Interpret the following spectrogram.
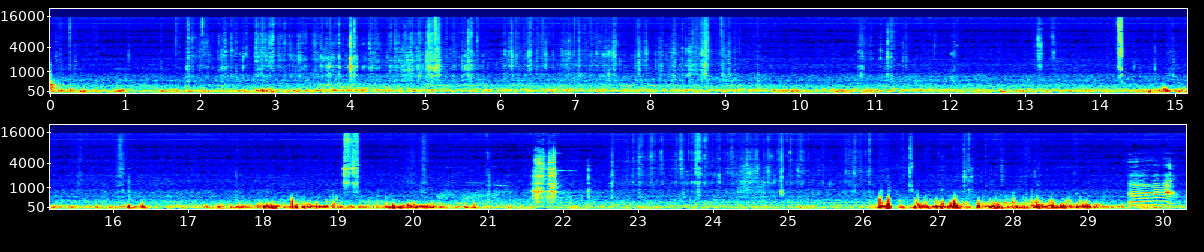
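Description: Hand work on engine wiring: scattered sharp clicks and rustling from gloved hands handling plastic electrical connectors. There are bursts of low rumble around the middle and again near the end.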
